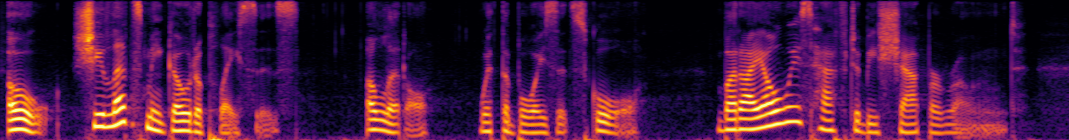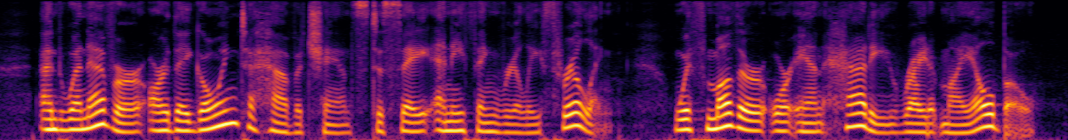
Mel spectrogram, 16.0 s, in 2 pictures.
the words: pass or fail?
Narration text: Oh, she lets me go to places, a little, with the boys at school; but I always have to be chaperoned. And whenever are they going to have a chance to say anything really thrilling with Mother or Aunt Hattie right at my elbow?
pass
